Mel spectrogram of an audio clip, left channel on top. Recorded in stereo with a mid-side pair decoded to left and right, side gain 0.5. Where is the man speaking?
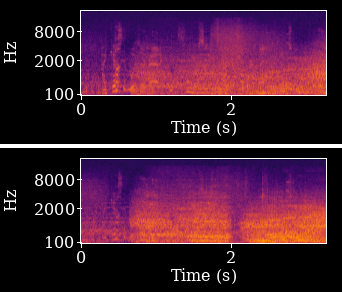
50° left, 1.8 m.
